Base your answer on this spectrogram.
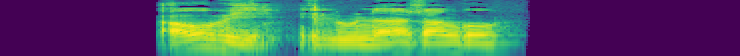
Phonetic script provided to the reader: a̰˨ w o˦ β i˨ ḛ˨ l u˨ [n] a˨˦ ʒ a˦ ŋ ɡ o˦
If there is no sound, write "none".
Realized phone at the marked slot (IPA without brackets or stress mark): n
